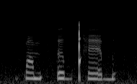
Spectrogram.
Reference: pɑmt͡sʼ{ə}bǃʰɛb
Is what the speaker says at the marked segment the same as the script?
yes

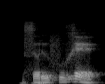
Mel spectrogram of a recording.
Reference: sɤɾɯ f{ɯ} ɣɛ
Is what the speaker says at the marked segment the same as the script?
no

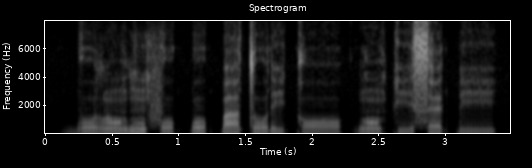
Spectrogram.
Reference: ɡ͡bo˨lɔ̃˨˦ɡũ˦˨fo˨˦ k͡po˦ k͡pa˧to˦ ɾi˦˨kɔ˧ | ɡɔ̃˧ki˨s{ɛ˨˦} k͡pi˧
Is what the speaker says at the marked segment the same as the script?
yes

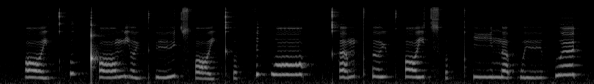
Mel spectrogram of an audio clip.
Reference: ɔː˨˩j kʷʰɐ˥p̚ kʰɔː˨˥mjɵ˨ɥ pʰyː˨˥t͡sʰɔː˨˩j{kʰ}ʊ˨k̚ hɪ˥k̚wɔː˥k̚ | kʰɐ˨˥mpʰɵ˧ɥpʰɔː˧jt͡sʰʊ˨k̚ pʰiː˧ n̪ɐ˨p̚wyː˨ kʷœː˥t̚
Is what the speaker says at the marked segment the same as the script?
yes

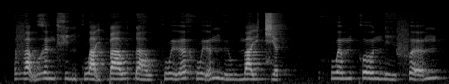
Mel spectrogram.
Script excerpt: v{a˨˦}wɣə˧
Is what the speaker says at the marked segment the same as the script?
no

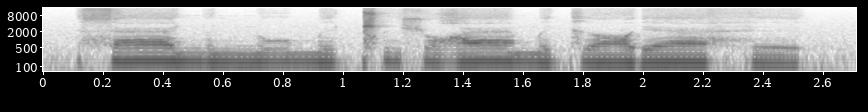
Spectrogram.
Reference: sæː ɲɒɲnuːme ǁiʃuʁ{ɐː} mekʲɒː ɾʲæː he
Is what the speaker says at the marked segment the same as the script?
no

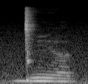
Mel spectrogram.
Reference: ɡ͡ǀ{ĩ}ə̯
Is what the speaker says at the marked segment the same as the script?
yes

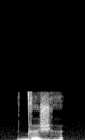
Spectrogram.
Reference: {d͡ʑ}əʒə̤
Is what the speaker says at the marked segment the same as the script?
no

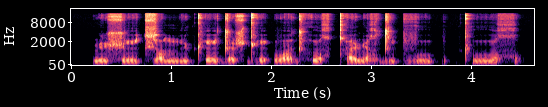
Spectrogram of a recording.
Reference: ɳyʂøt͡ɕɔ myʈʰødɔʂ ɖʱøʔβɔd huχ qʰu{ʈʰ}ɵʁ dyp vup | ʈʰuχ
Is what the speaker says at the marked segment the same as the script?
no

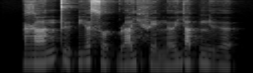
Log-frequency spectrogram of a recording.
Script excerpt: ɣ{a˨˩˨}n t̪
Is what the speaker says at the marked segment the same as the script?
no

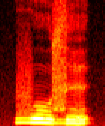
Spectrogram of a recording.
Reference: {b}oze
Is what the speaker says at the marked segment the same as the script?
no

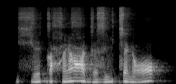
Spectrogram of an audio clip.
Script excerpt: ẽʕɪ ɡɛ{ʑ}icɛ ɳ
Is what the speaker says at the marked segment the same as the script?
no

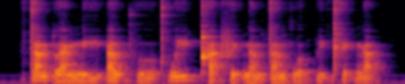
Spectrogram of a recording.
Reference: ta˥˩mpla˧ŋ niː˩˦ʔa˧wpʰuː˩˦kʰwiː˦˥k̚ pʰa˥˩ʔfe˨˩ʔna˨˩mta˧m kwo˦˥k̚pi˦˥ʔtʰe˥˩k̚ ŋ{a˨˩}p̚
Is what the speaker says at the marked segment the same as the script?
no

